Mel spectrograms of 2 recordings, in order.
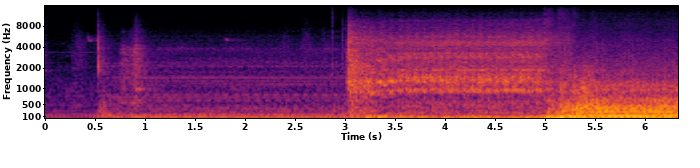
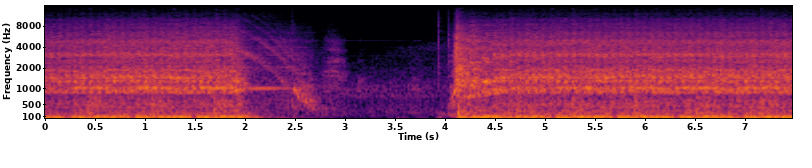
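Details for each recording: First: Cobra Daytona with an Aluminator V8, first ever start; brief crank, then a loud but even idle that firms up; oil pressure good, but the tach is not working, a fuel pump issue remains and one exhaust has drooped. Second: Cobra Daytona replica, new Aluminator engine first start attempt, clutch in: steady rapid cranking that never catches; fuel pump not working, no fuel pressure, so no start.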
